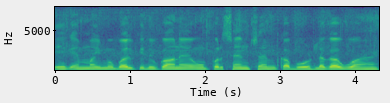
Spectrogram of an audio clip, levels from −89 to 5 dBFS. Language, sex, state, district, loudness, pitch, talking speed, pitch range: Hindi, male, Rajasthan, Jaisalmer, -16 LUFS, 145 Hz, 180 wpm, 140-150 Hz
